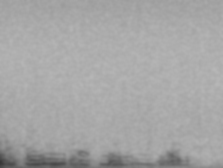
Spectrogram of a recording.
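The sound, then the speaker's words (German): Hunting dogs yip and whine while chasing a wounded wild boar into a thicket. It is a short burst of quick, high, excited yelps and whimpers that fades toward the end. “Das Tier flüchtete sich ins Dickicht, die Hunde hinterher.”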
